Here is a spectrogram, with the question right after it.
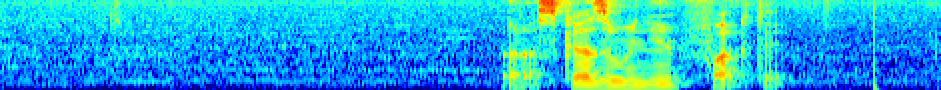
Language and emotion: Russian, neutral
